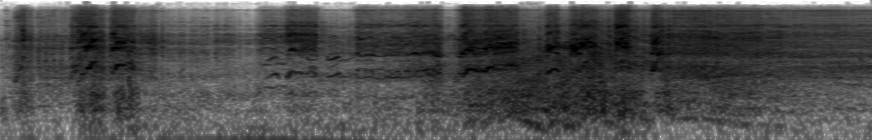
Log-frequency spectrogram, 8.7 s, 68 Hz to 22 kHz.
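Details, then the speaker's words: Traxxas X-Maxx RC truck after testing 18/54 and 20/50 pinion/spur gearing and a backflip. Rough, gritty grinding surges in bursts over the motor; the spur gear is stripping again, with ridges visible on the gear. "that doesn't sound good yes guys we've done it again um i don't know how well you can see that there's some light ridges on the side"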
